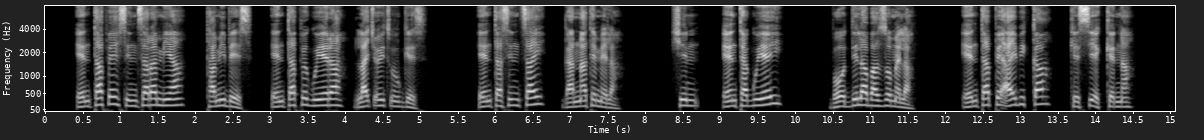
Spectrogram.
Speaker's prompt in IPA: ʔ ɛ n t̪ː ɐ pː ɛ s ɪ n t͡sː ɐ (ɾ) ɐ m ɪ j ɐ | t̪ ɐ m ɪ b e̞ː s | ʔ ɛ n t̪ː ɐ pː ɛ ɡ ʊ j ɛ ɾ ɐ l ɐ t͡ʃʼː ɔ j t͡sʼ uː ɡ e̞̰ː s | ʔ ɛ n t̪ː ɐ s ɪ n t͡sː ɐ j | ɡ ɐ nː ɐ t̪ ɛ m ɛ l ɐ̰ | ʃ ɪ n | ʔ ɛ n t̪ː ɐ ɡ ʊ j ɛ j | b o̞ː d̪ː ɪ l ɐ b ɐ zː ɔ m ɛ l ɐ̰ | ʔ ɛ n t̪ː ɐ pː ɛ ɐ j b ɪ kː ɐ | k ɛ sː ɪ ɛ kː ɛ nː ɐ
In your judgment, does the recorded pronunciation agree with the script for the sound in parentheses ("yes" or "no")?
yes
